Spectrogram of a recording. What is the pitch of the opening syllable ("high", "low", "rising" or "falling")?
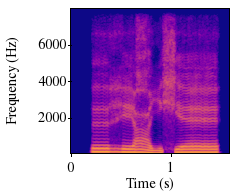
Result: high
